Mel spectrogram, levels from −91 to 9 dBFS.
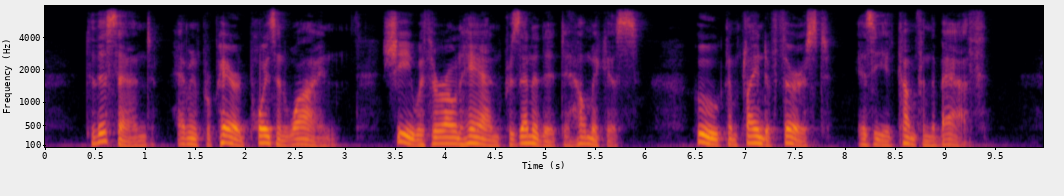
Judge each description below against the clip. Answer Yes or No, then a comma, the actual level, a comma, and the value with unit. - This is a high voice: No, low, 115 Hz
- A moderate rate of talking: Yes, average, 155 wpm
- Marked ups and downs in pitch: Yes, wide, 5.9 semitones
